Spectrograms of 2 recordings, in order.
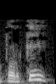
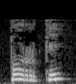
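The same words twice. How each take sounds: First: "por qué" run together as one word, accent on qué; stress on QUÉ. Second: "por qué" as one word, higher, stressed on the o of por. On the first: Teacher defining the noun, "por qué" as one word stressed on qué. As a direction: join "por qué" and lean on the final qué. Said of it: "en una sola palabra y con acento". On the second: Teacher explaining the answer word, "por qué" joined with stress on por. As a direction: join "por qué" and lean on por. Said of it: "prosódico sobre la O". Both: Shown as a demonstration.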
